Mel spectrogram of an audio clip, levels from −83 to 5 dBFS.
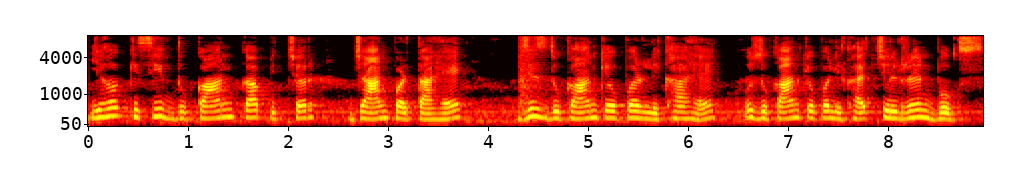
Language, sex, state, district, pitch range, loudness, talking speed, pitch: Hindi, female, Uttar Pradesh, Budaun, 165-190 Hz, -20 LUFS, 155 wpm, 180 Hz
